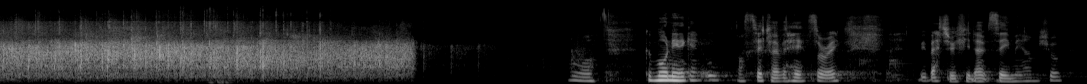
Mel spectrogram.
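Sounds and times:
audience applause as a speaker comes up: 0.0s - 5.0s
speech: 6.1s - 10.8s.

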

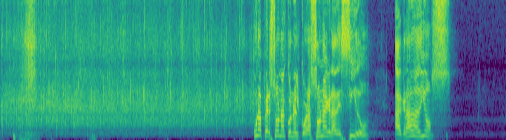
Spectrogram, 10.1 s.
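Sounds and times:
crowd clapping: 0.0s - 6.6s
speech: 0.2s - 0.8s, 1.8s - 2.0s, 5.0s - 9.0s.

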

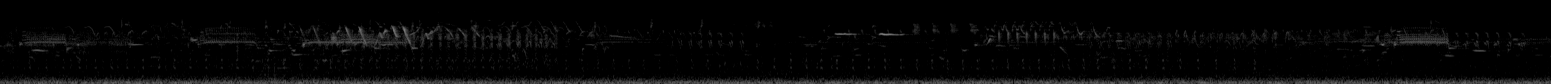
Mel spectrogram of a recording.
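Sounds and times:
birdsong chirping in Sinlahekin Valley at post-dawn: 0.0s - 15.5s.

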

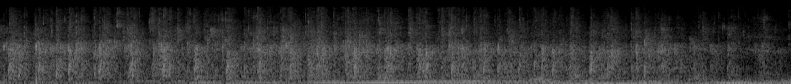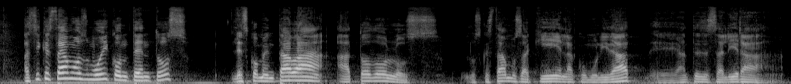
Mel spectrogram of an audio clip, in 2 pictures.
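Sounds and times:
audience applause: 0.0s - 8.2s
speech: 8.2s - 15.8s.

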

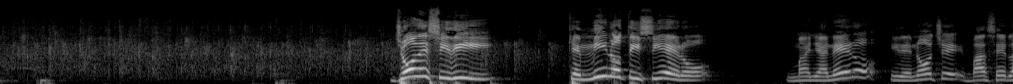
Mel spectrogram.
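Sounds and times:
audience applause: 0.0s - 5.7s
speech: 3.9s - 5.0s, 5.7s - 7.1s, 7.9s - 10.1s.

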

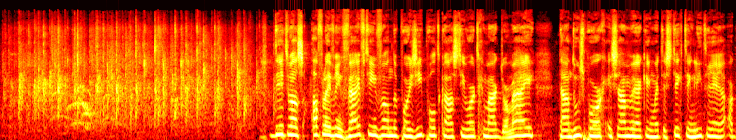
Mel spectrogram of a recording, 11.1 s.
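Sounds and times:
live audience clapping: 0.0s - 5.2s
faint cheer: 0.3s - 2.5s
speech: 3.9s - 11.0s.

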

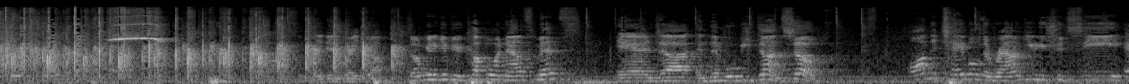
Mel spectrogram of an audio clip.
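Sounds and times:
round of applause: 0.0s - 4.1s
speech: 4.1s - 8.3s, 9.1s - 11.2s.

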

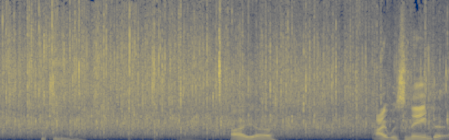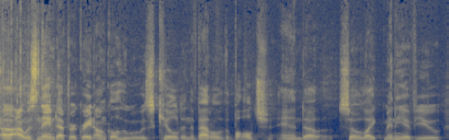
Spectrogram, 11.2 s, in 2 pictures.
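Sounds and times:
crowd applause: 0.0s - 6.3s
voices calling out over applause: 0.6s - 1.1s
speech: 2.9s - 3.6s, 4.7s - 11.2s.

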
